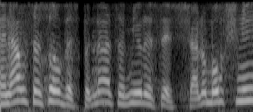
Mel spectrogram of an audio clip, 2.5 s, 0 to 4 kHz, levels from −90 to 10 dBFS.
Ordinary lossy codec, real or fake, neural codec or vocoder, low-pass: AAC, 24 kbps; fake; codec, 16 kHz in and 24 kHz out, 0.4 kbps, LongCat-Audio-Codec, two codebook decoder; 3.6 kHz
